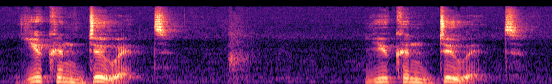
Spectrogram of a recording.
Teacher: Between the do and the it, there is a slight /w/ sound.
